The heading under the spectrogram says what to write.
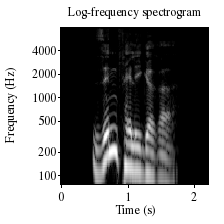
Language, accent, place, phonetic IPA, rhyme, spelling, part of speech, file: German, Germany, Berlin, [ˈzɪnˌfɛlɪɡəʁə], -ɪnfɛlɪɡəʁə, sinnfälligere, adjective, De-sinnfälligere.ogg
- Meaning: inflection of sinnfällig: 1. strong/mixed nominative/accusative feminine singular comparative degree 2. strong nominative/accusative plural comparative degree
